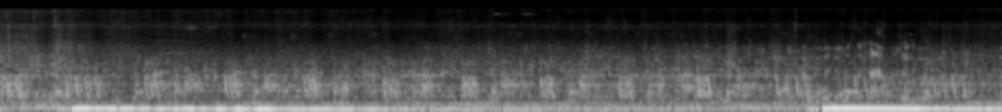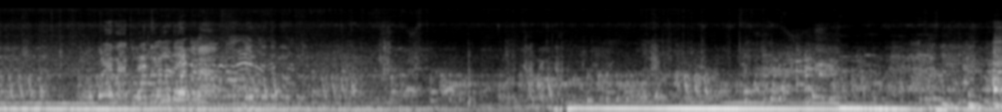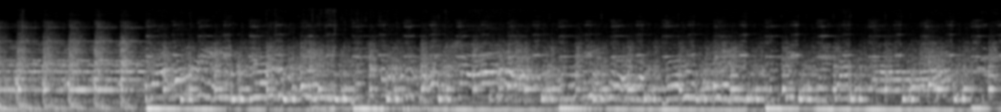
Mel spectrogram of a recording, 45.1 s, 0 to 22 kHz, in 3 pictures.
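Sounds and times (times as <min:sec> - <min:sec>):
music with heavy bass: 0:00.0 - 0:45.0
people's voices: 0:00.0 - 0:45.0.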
